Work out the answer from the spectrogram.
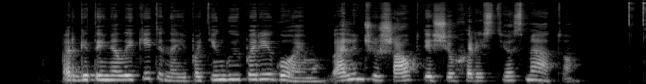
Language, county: Lithuanian, Vilnius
